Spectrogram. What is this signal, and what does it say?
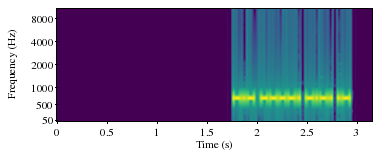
Morse code, heard as a keyed tone, about 51 wpm, 700 Hz. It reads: K9CA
